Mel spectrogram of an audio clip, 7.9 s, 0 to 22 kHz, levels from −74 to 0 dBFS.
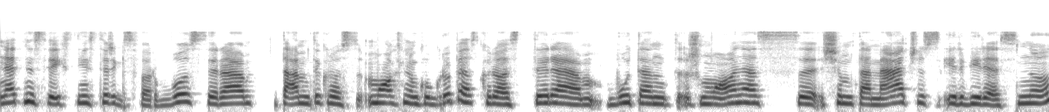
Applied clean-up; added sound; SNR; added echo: neural mask model Resemble Enhance denoiser.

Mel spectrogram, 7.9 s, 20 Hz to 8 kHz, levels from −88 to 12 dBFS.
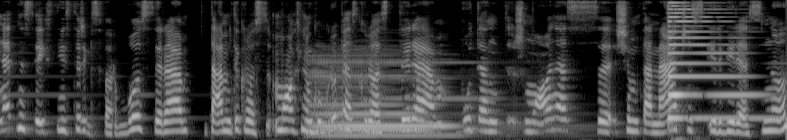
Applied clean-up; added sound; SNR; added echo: classical method log-MMSE.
